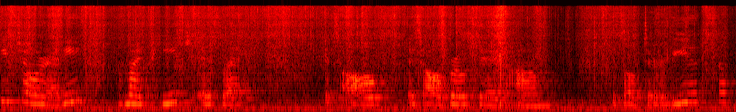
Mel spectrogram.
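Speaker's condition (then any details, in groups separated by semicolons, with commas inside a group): No condition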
